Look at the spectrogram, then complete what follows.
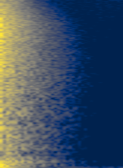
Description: BD, Drums; Bob Clearmountain Drums I

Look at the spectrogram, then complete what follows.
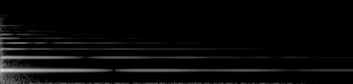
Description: PNO, KEYS; Synclavier Sampler Library

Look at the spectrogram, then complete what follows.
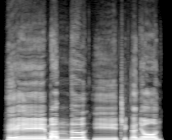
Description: GAELIC, World Voices; ILIO; Vocal Planet

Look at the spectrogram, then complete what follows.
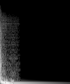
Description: Kik; Rawcutz - Nu Forms

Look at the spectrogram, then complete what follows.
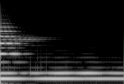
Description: SYN, Analog; Sound & Vision; Gigapack I CD 2

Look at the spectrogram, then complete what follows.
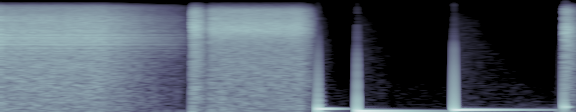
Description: MPC Electronics

